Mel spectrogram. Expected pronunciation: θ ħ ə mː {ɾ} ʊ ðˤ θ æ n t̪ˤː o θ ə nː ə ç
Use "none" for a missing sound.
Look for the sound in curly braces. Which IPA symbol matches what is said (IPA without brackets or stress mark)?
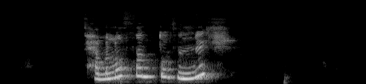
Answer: l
